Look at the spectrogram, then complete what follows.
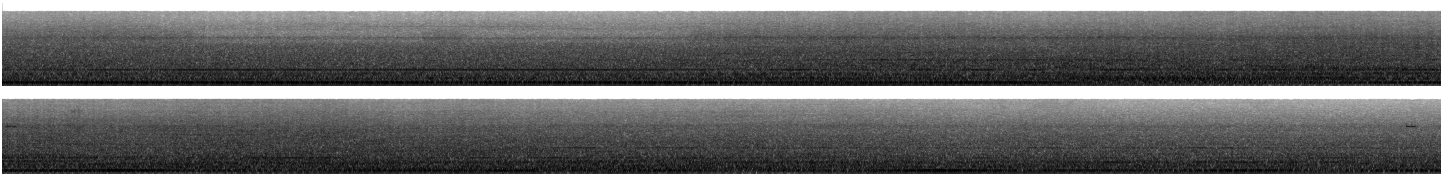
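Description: Trenitalia Minuetto diesel multiple unit standing with its diesel engines idling: a steady low hum with a few faint steady tones above it.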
